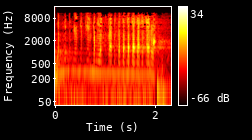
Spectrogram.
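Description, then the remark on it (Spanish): A voice imitates a duck quacking in a rapid string of nasal, buzzy quacks lasting about two seconds, fairly loud, ending abruptly. “un pato”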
